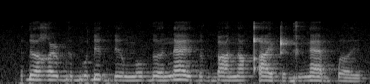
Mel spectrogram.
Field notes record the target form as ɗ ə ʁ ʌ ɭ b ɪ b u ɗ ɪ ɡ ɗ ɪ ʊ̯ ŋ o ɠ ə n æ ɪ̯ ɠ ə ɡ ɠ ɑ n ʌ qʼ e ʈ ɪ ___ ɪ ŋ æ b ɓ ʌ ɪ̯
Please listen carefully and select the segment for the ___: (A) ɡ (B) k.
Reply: A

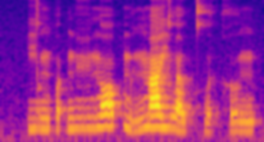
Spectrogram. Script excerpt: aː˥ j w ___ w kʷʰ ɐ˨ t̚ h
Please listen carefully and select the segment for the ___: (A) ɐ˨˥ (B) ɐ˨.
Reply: A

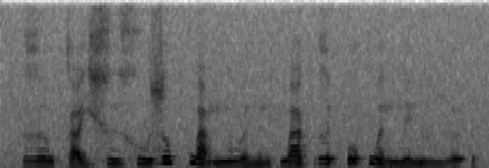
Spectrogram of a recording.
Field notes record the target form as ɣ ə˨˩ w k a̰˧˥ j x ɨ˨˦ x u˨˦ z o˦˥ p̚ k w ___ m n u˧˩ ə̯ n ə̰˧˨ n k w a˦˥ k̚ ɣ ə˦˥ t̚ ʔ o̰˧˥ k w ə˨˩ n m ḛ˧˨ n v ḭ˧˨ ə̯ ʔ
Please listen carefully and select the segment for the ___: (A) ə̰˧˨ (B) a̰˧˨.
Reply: B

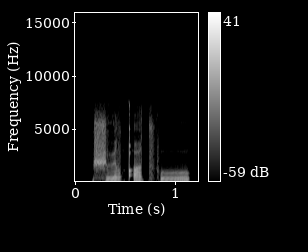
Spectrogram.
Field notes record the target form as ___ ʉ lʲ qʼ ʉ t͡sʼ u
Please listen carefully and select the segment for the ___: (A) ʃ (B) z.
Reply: A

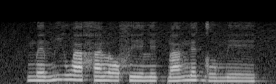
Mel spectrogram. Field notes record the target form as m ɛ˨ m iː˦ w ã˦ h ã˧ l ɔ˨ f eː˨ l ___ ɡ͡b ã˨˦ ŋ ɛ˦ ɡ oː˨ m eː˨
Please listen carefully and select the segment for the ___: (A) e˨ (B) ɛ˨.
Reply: A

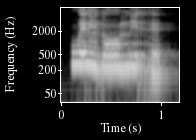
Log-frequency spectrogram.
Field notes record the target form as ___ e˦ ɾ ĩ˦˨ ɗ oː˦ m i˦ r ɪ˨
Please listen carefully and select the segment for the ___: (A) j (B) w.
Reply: B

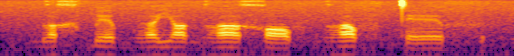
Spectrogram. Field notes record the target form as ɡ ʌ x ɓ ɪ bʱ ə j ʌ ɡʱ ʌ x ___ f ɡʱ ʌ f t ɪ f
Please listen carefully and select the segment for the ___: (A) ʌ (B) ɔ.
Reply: B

